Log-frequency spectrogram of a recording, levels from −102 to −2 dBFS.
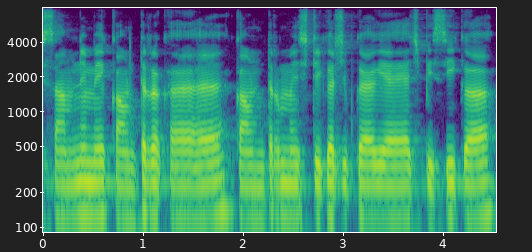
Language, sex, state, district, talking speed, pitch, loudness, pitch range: Hindi, male, Jharkhand, Deoghar, 185 wpm, 115 Hz, -18 LUFS, 115-120 Hz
